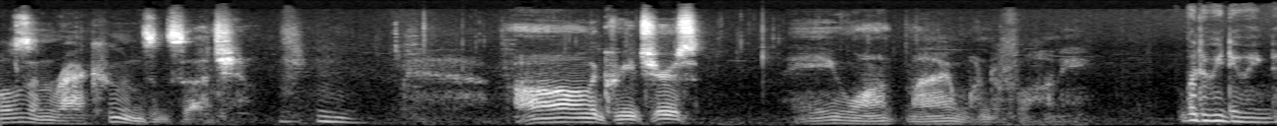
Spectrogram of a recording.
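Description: A young woman speaks quietly nearby.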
